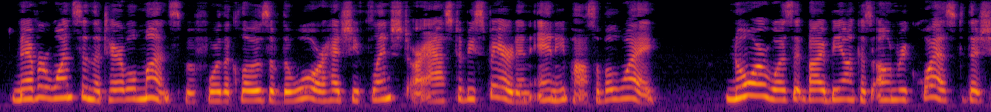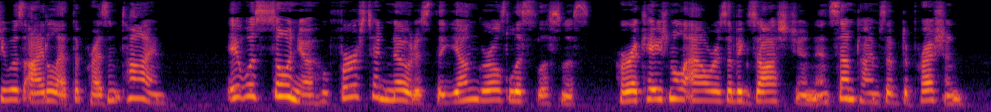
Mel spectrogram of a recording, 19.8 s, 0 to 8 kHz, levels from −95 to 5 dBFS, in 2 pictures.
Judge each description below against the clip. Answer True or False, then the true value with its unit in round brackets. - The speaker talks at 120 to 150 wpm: False (180 wpm)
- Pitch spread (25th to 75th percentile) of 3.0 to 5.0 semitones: True (3.9 semitones)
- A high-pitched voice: True (235 Hz)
